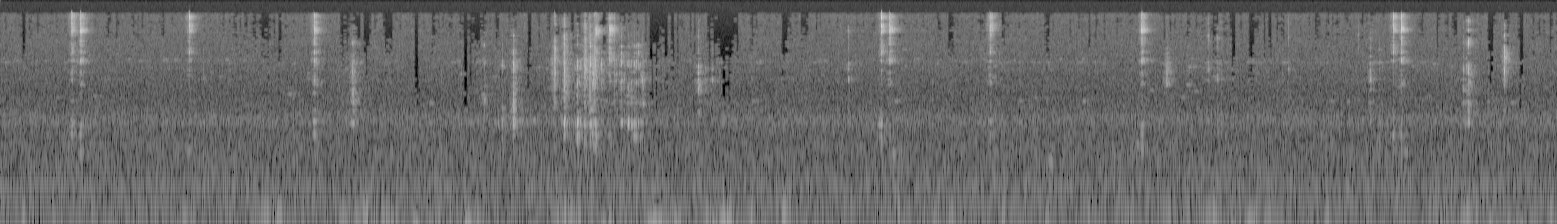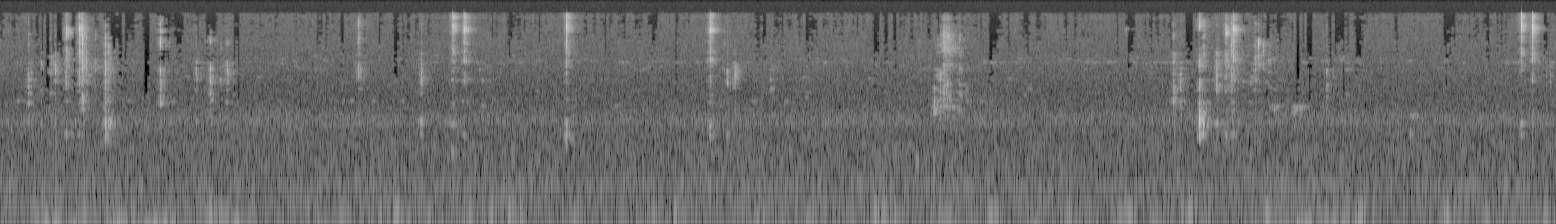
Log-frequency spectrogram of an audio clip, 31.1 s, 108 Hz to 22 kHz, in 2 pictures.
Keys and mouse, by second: 1.8-3.7 drag, 3.3 a, 6.8-8.4 drag, 7.0 s, 9.9-11.8 drag, 12.2 s, 14.5 a, 17.6-20.1 drag, 17.6 s, 21.2-23.0 drag, 23.1 a, 28.9-30.7 drag, 28.9 s.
